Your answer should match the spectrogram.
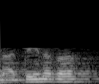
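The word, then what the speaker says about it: ādīnava: The ordinary N, like in Adinava, it's pronounced with the teeth against the roof of the mouth, the tongue against the teeth. We call that a dental N.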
